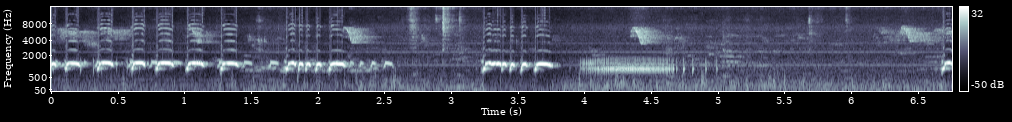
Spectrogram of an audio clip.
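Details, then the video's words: Perkutut, the zebra dove, in manggung song meant to bait a rival's emotions and stir lazy birds to call: several rapid rolling cooing phrases in quick succession, a pause, another phrase and a sustained buzzy note, with high chirps above. "Suara perkutut pancingan birahi dan emosi,the sound of turtle doves to lure passion and emotion"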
